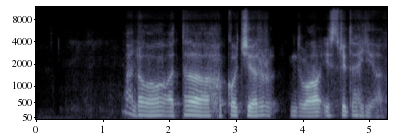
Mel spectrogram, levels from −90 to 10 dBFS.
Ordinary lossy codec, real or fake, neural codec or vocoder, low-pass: Opus, 32 kbps; fake; codec, 16 kHz in and 24 kHz out, 0.8 kbps, FocalCodec, streaming, 65536 codes; 10.8 kHz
